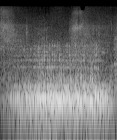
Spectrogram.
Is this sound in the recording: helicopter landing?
no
